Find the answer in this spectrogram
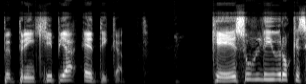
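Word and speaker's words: Principia Ethica: Usted que es un latinista, corríjame, ¿eso se dice principia ética o principia ética? – A mí, mi profesora de la Universidad de los Andes me dijo que la C en latín se pronuncia como Q, Principia ética.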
